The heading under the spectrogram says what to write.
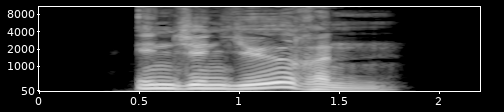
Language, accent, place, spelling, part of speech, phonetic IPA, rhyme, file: German, Germany, Berlin, Ingenieuren, noun, [ɪnʒeˈni̯øːʁən], -øːʁən, De-Ingenieuren.ogg
- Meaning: dative plural of Ingenieur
